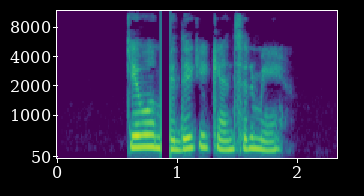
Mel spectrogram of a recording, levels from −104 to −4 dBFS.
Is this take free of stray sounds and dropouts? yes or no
no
